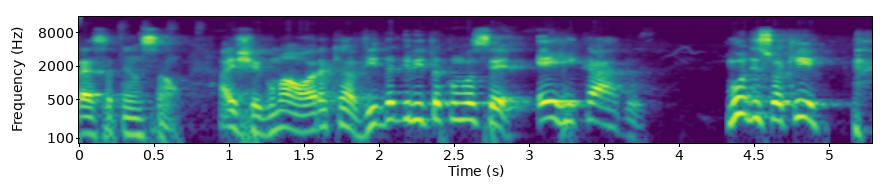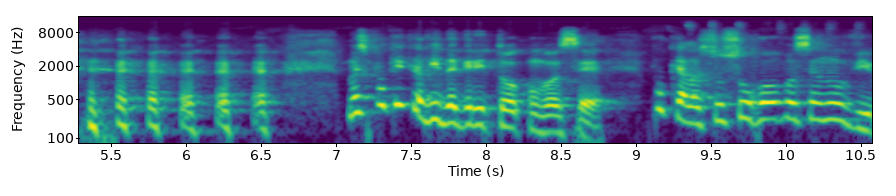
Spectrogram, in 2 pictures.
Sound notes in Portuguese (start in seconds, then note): 5.1 Risos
